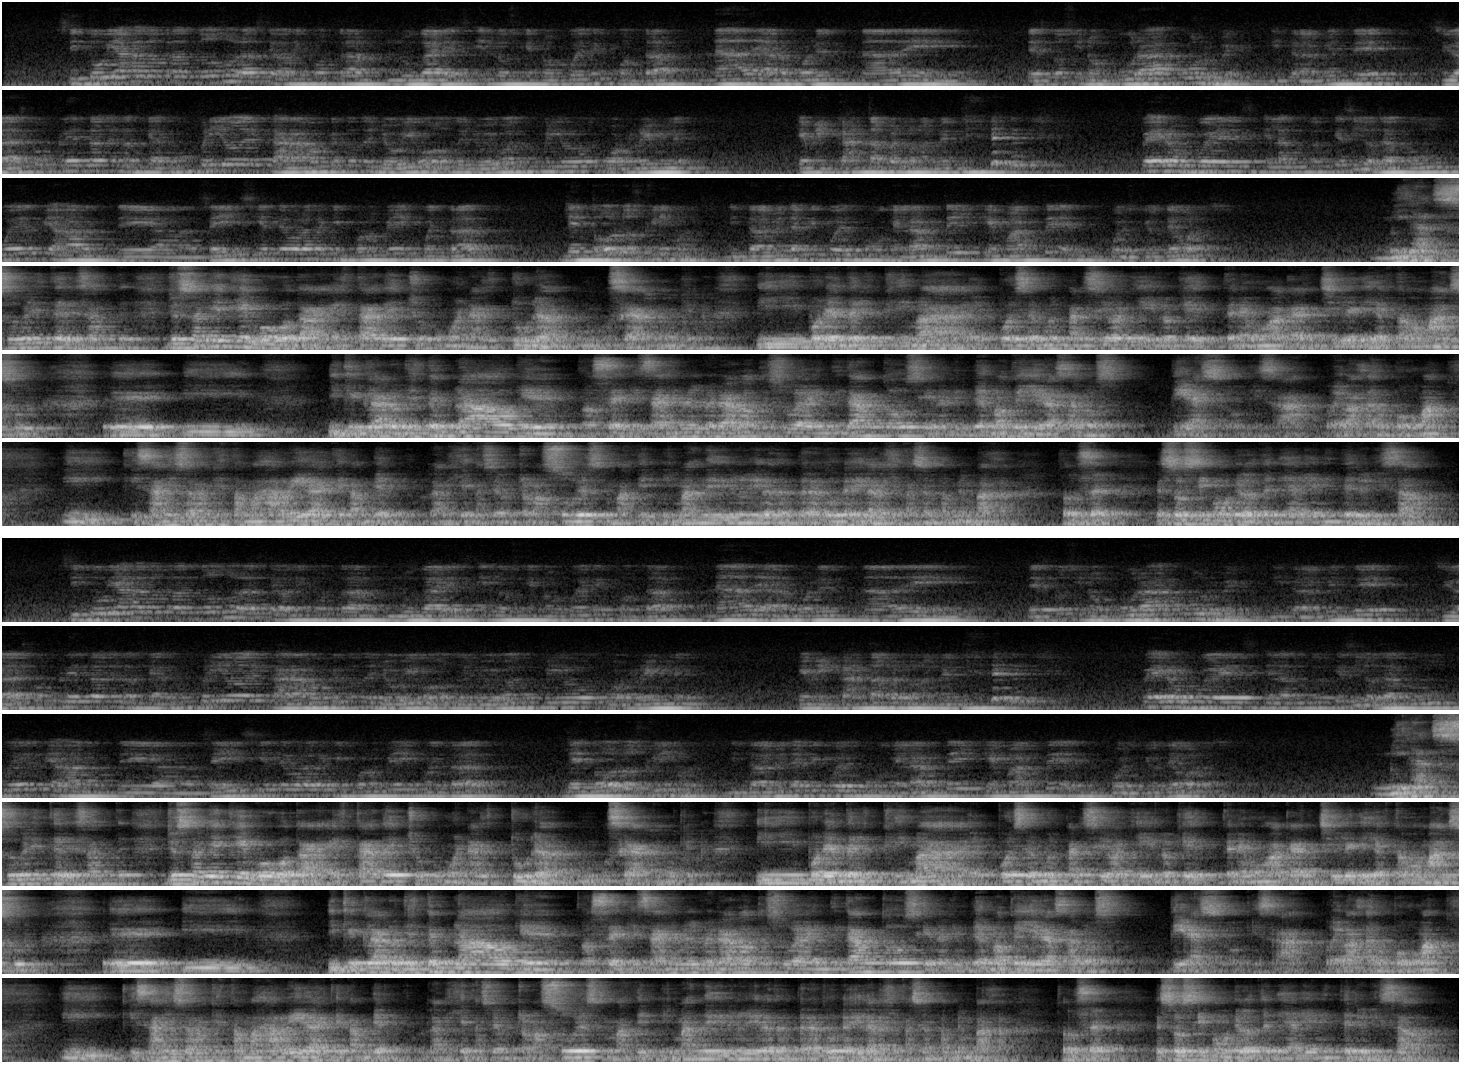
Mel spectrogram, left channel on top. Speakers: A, on the left (about 75°); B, on the right (about 70°).
A: Si tú viajas otras dos horas, te vas a encontrar lugares en los que no puedes encontrar nada de árboles, nada de, de esto, sino pura urbe. Literalmente, ciudades completas en las que hace un frío del carajo, que es donde yo vivo. Donde yo vivo hace un frío horrible, que me encanta personalmente. <laughs> Pero pues el asunto es que sí, o sea, tú puedes viajar de a 6, 7 horas aquí en Colombia y encuentras de todos los climas. Literalmente aquí puedes congelarte y quemarte en cuestión de horas.
B: Mira, súper interesante. Yo sabía que Bogotá está de hecho como en altura, o sea,
A: Ajá,
B: como que,
A: ajá.
B: y por ende el clima eh, puede ser muy parecido aquí, lo que tenemos acá en Chile, que ya estamos más al sur. Eh, y y que claro, que es templado, que no sé, quizás en el verano te sube a veintitantos y, en el invierno te llegas a los diez o quizás puede bajar un poco más. Y quizás hay zonas que están más arriba que también, pues, la vegetación entre más subes, más, dismi- más disminuye la temperatura y la vegetación también baja. Entonces, eso sí como que lo tenía bien interiorizado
